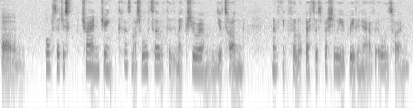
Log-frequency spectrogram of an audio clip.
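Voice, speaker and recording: Creaky-voiced young woman, subdued after surgery. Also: a little high, little pitch movement, fast, hardly any pauses, a bit bright, a little hiss or hum, low-quality recording. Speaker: vlogger. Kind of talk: casual video diary.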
